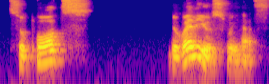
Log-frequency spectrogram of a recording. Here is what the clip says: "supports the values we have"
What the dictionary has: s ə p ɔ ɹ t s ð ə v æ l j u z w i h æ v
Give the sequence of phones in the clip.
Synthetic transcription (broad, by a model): s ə p ɔ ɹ t s ð ə w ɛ l j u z w i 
